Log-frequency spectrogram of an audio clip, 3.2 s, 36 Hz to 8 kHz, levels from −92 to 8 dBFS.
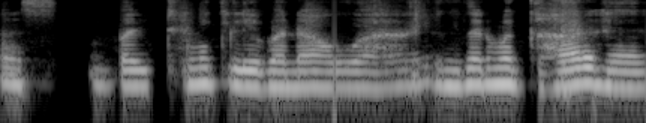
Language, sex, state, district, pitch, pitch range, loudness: Hindi, female, Bihar, Muzaffarpur, 185 Hz, 175-200 Hz, -29 LUFS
